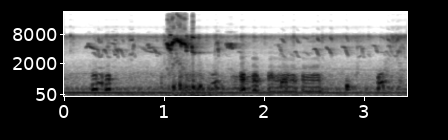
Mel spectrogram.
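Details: Local chickens being fed, a flock recorded up close: short clucks and a brief high squeal, with several small-bird chirps high above and a constant low hum beneath.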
